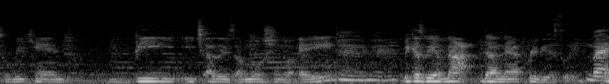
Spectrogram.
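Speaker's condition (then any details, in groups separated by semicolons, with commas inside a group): No condition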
